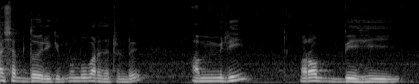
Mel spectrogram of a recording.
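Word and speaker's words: رَبِّهِ: ഫസഖ അൻ അംബി അംരി റബ്ബിഹി റാഇന് കസർ വരുമ്പോൾ ലി ര ര ശബ്ദം ആയിരിക്കും മുൻപ് പറഞ്ഞിട്ടുണ്ട് അംരി റബ്ബിഹി ഇവിടെ നിർത്തുമ്പോൾ റബ്ബിഹ് എന്ന് നിർത്തിയാൽ മതി റബ്ബിഹ് അപ്പൊ ഈ മദ്ദിന് പ്രസക്തിയില്ല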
